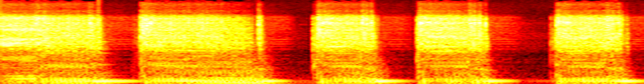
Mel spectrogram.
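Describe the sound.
Slap bass played through a low-gain distortion pedal, with the gain kept quite low. Five loud, gritty bursts of notes come in quick succession with short gaps between them, and no one talks.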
